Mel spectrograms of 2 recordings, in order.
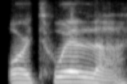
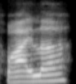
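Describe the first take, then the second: First: The first vowel is a short 'ih' sound. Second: The first vowel is a long 'eye' sound. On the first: "short I?" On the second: "Is it long I"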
